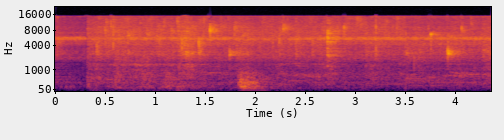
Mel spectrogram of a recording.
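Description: Small fried fish tipped back into hot oil in a wok, sizzling and crackling steadily: a second fry over high heat to make them extra crisp. A low knock about two seconds in.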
